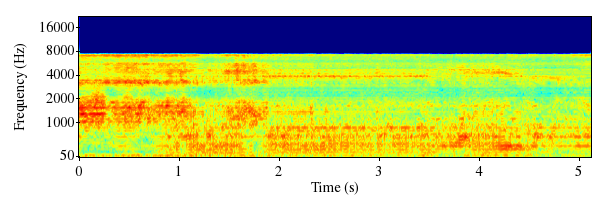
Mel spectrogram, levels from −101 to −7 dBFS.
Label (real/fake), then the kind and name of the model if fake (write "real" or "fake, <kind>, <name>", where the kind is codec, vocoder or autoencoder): fake, vocoder, HiFi-GAN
